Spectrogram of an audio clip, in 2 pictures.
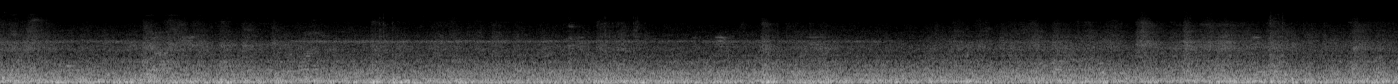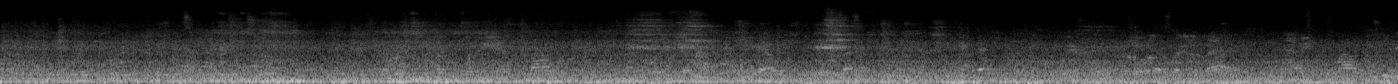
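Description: Inside an R160A subway car running between stations: a steady, loud rumble and rattle of the wheels on the track. A thin, high, steady whine runs for several seconds a few seconds in, and brief higher rattles and squeaks come about two-thirds of the way through.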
